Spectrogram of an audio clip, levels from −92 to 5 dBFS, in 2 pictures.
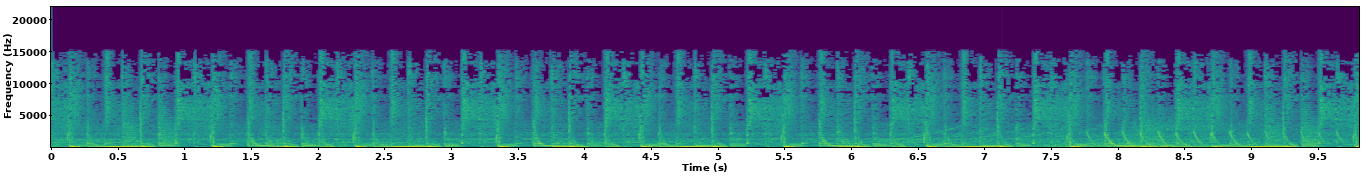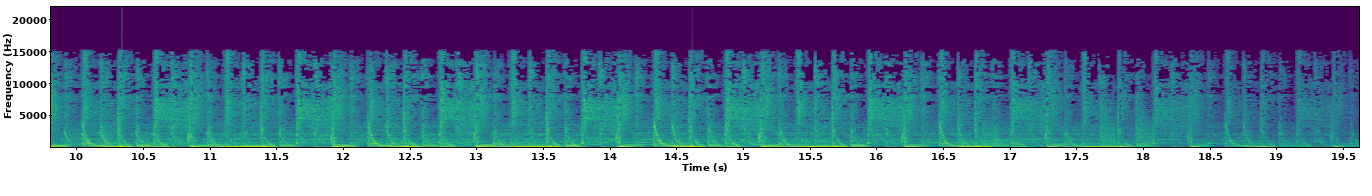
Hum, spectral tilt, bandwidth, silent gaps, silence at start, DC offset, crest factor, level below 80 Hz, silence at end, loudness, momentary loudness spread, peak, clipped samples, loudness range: none; -4.5 dB/octave; 15.5 kHz; none; 0 s; under 0.1%; 14 dB; -18 dBFS; 0 s; -15 LUFS; 7 LU; 0 dBFS; under 0.1%; 2 LU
